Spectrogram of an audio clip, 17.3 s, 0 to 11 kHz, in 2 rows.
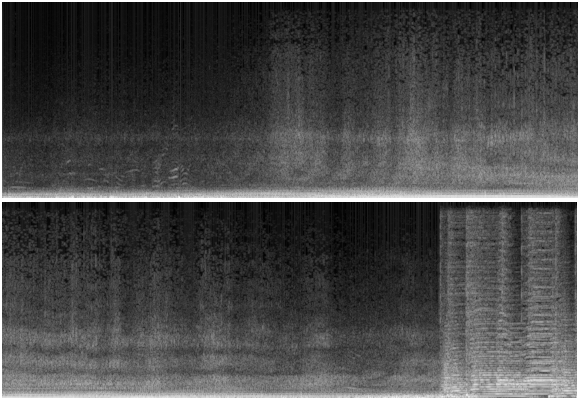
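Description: Auster AOP.6 light aircraft's de Havilland Gipsy Major four-cylinder engine and propeller running steadily as the plane flies low past, growing louder about four seconds in. Brass band music comes in near the end.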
